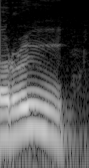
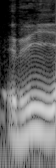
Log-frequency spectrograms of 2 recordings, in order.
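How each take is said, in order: First: The r sound is heavy and thick. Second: The r sound is light and thin. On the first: The speaker calls it wrong. "bukannya ri" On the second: The speaker calls it right. "ri eh nipis"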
